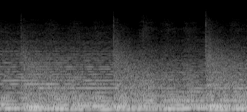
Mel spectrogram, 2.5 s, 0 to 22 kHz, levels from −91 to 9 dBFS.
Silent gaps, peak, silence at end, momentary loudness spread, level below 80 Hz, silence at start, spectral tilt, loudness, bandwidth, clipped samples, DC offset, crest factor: none; -10 dBFS; 0 s; 2 LU; -30 dBFS; 0 s; -9 dB/octave; -24 LUFS; 6.8 kHz; under 0.1%; under 0.1%; 14 dB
